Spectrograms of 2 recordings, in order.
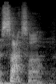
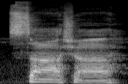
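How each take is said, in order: First: The middle consonant is a plain 's' sound. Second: The middle consonant is a 'sh' sound. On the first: The speaker calls it right. "it's Sa, uh, Sa, Sasa. Yeah" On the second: The speaker calls it wrong. "It's not Sasha"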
